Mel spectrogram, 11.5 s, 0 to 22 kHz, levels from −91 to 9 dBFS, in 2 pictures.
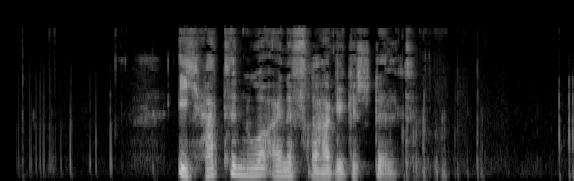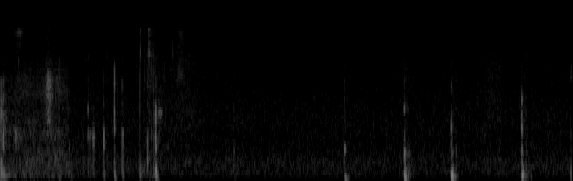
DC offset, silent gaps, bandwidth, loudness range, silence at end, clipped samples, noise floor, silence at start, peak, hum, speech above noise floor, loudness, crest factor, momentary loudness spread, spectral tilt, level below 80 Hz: under 0.1%; none; 11.5 kHz; 13 LU; 7 s; under 0.1%; -77 dBFS; 1.8 s; -8 dBFS; none; 51 dB; -26 LUFS; 26 dB; 21 LU; -4.5 dB/octave; -72 dBFS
